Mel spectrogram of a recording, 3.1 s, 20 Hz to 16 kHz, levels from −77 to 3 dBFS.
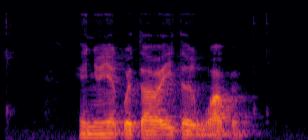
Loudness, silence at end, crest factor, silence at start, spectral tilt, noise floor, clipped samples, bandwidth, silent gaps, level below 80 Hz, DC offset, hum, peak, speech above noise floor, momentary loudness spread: -23 LUFS; 0.6 s; 18 dB; 0.8 s; -7 dB/octave; -63 dBFS; under 0.1%; 11.5 kHz; none; -48 dBFS; under 0.1%; none; -6 dBFS; 40 dB; 8 LU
